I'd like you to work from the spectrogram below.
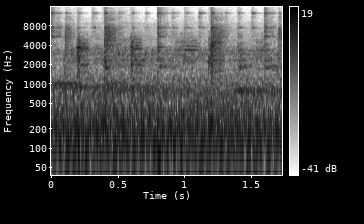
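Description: A Gator utility vehicle drives at a dig park, its engine giving a loud, steady close-up drone with slight rhythmic pulsing throughout.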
